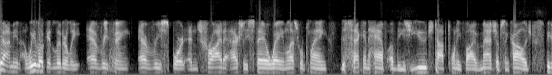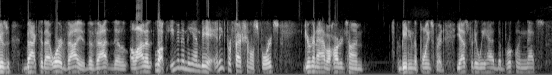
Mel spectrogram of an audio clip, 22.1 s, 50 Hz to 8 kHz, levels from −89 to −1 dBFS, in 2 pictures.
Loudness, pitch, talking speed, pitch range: -21 LUFS, 135 Hz, 180 wpm, 125-145 Hz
